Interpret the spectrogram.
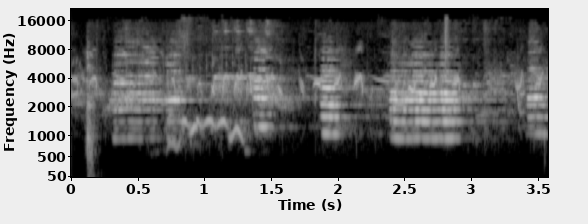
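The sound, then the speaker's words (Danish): Several birds chirp and tweet continuously in a busy, overlapping chorus of high, warbling calls, moderately loud, with a brief low thump at the very start. “Jo, og de der fugle.”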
